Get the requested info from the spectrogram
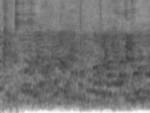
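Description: A group of schoolgirls chattering at once, many voices overlapping.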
